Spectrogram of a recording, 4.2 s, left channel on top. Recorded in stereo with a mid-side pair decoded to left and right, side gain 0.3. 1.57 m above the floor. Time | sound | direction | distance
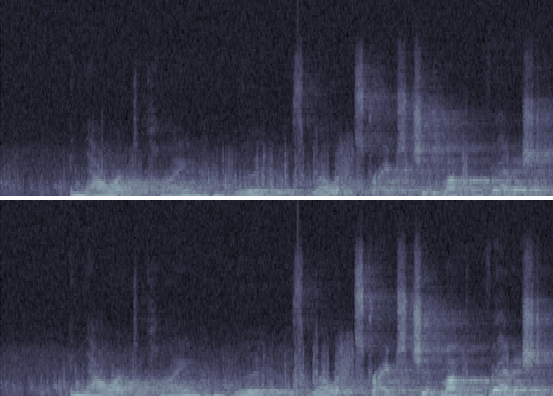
0.5 | a woman speaking | 5° right | 2 m
2.7 | a man speaking | 60° right | 1.6 m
